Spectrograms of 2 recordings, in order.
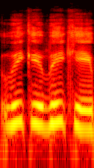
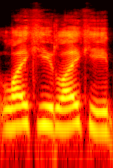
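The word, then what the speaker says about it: Likelike: kai or we have a highway that's like leaky leaky but they call it likey likey because it's spelled l-i-k-i l-i-k-e it's so funny because you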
